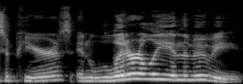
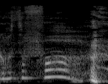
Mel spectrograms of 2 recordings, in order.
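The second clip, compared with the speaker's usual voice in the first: baffled what the fuck; 10 semitones higher, 9 dB quieter, slower than usual. Retold or imitated. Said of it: "I was like".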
